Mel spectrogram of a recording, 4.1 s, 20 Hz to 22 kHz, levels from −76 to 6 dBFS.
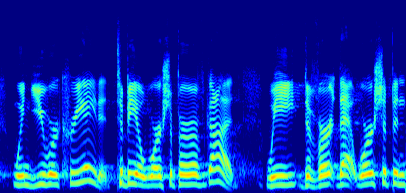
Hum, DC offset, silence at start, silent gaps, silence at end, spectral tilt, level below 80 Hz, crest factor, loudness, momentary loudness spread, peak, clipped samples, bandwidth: none; under 0.1%; 0.15 s; none; 0 s; -4.5 dB/octave; -82 dBFS; 16 dB; -26 LUFS; 5 LU; -10 dBFS; under 0.1%; 13.5 kHz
